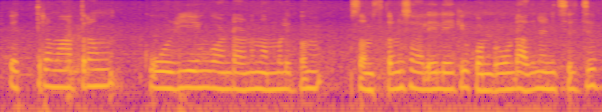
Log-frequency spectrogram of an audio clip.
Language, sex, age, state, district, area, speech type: Malayalam, female, 45-60, Kerala, Kottayam, rural, spontaneous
